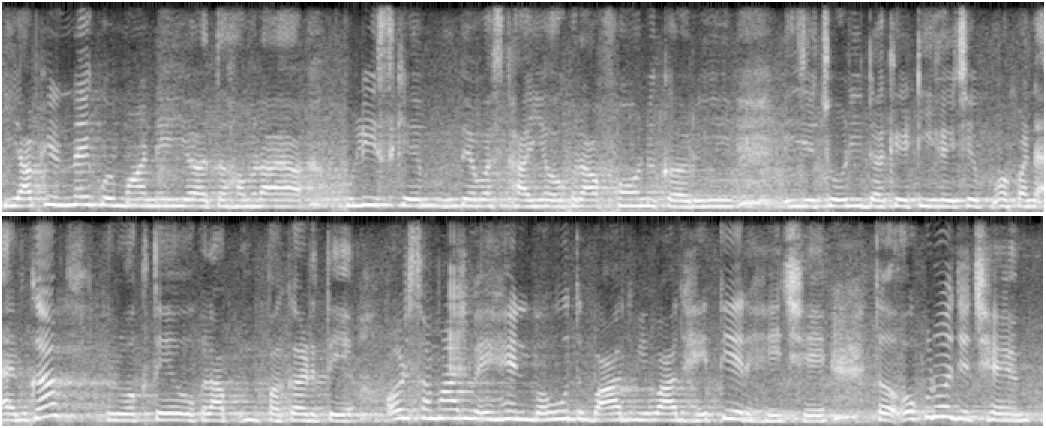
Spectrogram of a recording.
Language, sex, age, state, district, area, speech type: Maithili, female, 30-45, Bihar, Supaul, rural, spontaneous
